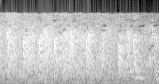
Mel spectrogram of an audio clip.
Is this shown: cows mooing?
no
